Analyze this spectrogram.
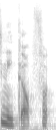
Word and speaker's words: Niko: know this sounds wait is it nico bro uh how do you say it how do you say it nico it's nico crazy but please just let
